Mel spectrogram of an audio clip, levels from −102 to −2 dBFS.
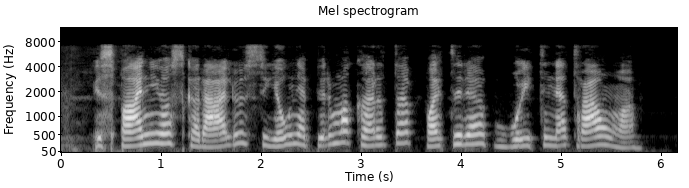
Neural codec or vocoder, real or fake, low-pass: codec, 16 kHz, 4 kbps, FreqCodec, larger model; fake; 7.2 kHz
